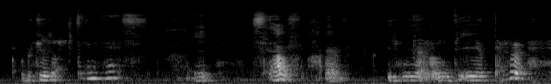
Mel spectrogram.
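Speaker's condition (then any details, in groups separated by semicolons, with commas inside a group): Generalized dystonia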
